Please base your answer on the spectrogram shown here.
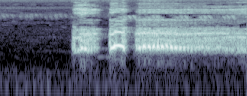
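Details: Crowing of a red junglefowl played to lure wild junglefowl, Thailand: two clipped harsh syllables followed by a sustained, slightly wavering hoarse note that runs on to the end.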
